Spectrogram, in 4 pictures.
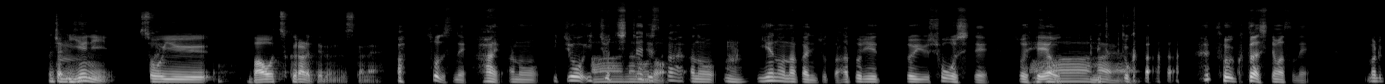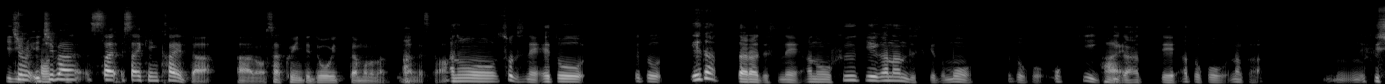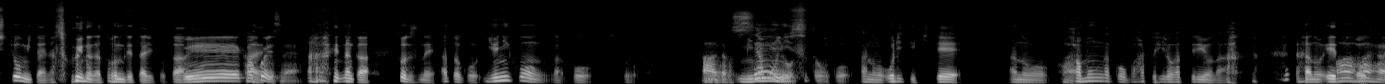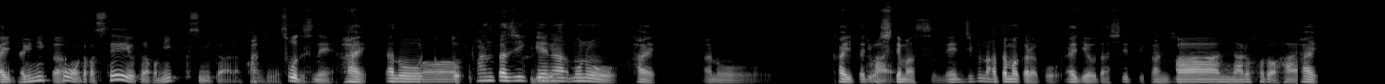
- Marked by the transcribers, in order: laugh; laughing while speaking: "そういうのが"; laughing while speaking: "はい"; chuckle
- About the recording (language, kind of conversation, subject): Japanese, podcast, 最近、ワクワクした学びは何ですか？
